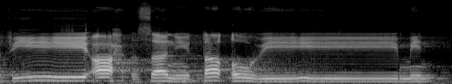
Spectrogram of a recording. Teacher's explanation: یہاں پر قاف میں قلقلہ ہوگا کیونکہ قاف حروف قلقلہ میں سے ہے اور ساکن ہے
